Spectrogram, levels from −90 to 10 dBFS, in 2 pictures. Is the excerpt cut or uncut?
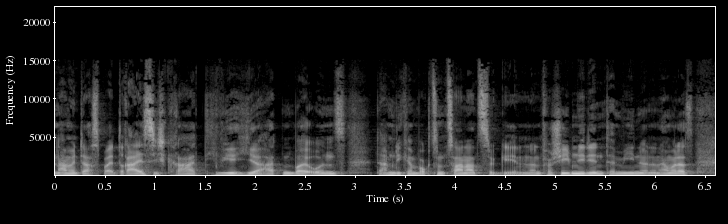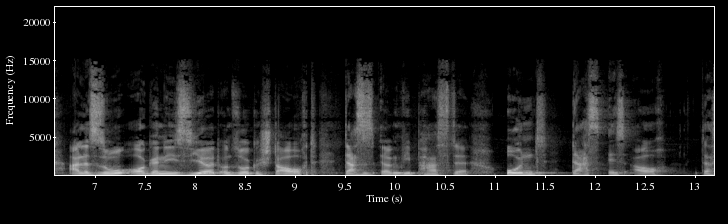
uncut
